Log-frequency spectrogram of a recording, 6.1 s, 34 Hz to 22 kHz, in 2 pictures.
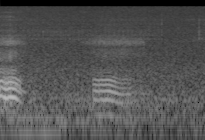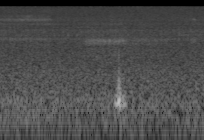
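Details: A 16-year-old Toy Poodle breathes in sleep with soft, nasal, snore-like wheezes and a brief snort; its sleep breathing has grown louder with age.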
